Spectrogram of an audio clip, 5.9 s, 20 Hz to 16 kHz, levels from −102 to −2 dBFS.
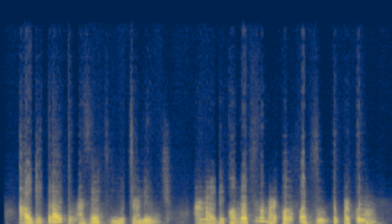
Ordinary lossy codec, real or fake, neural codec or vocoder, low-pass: none; fake; codec, 44.1 kHz, 0.9 kbps, DAC; 14.4 kHz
